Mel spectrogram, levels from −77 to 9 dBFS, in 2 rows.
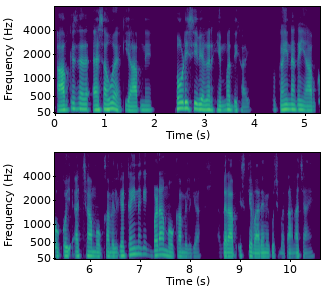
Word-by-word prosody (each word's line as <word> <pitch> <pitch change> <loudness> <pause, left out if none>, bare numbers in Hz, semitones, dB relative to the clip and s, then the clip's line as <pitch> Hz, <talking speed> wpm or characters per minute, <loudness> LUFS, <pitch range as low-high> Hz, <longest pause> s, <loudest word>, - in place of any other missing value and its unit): आपके 125 +5 +2
साथ 145 -1 +2 0.2
ऐसा 125 +3 +3
हुआ 140 +2 +6
है 110 -4 -2
कि 125 - -5
आपने 120 +1 -3
थोड़ी-सी 155 +3 +2
भी 140 - +5
अगर 130 -2 +4
हिम्मत 120 +2 0
दिखाई, 110 -4 -8
तो 125 +1 -25
कहीं 130 +2 +4
न 135 -1 +3
कहीं 130 -2 +1
आपको 115 +1 -4
कोई 120 +1 -1
अच्छा 120 0 -1
मौका 115 0 -3
मिल 110 -1 -3
गया, 125 +3 -1
कहीं 155 +6 -1
न 175 0 -5
कहीं 165 -1 -10
एक 130 - -24
बड़ा 150 +3 +2
मौका 115 -2 -3
मिल 105 -1 -8
गया? 105 0 -16 0.4
अगर 110 0 0
आप 105 0 +2
इसके 120 0 -5
बारे 105 0 0
में 105 - -4
कुछ 105 - -12
बताना 100 +1 -7
चाहें। 105 -1 -15
120 Hz, 215 wpm, -23 LUFS, 110-135 Hz, 0.4 s, हुआ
